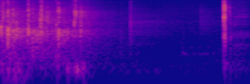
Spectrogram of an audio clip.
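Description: A short burst of audience applause for a man asked to come to the front, a crowd clapping densely for under a second, then quickly dying away, with a couple of lone, sharper claps following. Fairly quiet.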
